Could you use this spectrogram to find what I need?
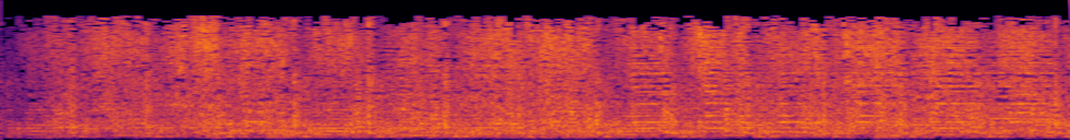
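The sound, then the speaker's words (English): A galley rowing at ramming speed in the film Ben-Hur, heard as a dense, steady rushing roar that stays loud and unbroken throughout, with a faint driving pulse woven through the noise. “I want to play a clip of Ben-Hur. They found it. This is us, ladies and gentlemen. Attack speed. Ramming speed.”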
